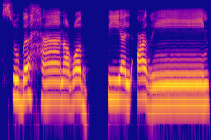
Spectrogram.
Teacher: ابھی تو زوا میں ہم لوگوں نے سین کی آواز نہیں نکالنی، ٹھیک ہے، سین کی آواز کو دبانا ہے اس میں۔ سین متحرک، با ساکن پہ قلقلہ ہوگا اور قلقلہ خوب ظاہر کریں گے یہاں پر کیونکہ با ساکن ہے۔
